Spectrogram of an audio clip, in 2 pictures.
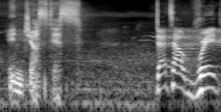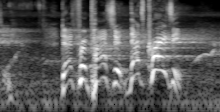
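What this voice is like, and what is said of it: Raised, shouting voice. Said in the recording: “I'm sorry I raised my voice.”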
